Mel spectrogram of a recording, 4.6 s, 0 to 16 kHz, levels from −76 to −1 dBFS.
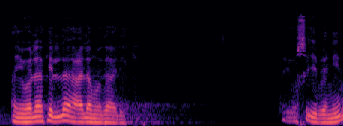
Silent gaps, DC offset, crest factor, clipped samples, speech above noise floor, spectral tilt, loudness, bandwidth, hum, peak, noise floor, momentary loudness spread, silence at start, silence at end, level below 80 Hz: none; under 0.1%; 16 dB; under 0.1%; 56 dB; -7.5 dB/octave; -27 LUFS; 10 kHz; none; -14 dBFS; -82 dBFS; 15 LU; 0.15 s; 0 s; -62 dBFS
